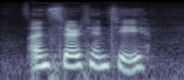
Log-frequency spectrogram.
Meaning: 1. Doubt; the condition of being uncertain or without conviction 2. Something uncertain or ambiguous 3. A parameter that measures the dispersion of a range of measured values
- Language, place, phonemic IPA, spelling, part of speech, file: English, California, /ʌnˈsɝtənti/, uncertainty, noun, En-us-uncertainty.ogg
